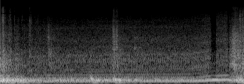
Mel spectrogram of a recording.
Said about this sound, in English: Foot to the floor. Give me all the 200 something horsepower.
